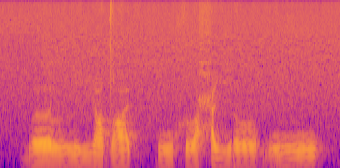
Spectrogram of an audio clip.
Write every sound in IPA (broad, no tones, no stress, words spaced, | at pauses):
bəː lːiː dˤɛːkːu xɤ ħiːɾɤːbuː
